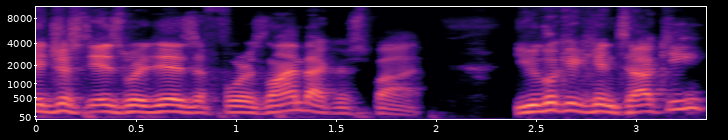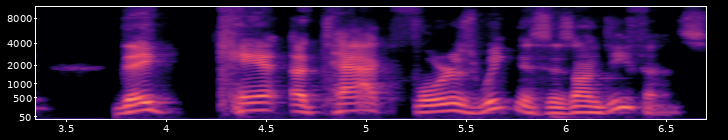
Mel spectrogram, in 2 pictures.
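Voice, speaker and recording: A man speaking at a fairly quick pace, bright and sharp in tone, with lively intonation against a quiet background. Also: fairly high pitch for a man. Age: 30s. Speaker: college football reporter. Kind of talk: casual sports analysis.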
